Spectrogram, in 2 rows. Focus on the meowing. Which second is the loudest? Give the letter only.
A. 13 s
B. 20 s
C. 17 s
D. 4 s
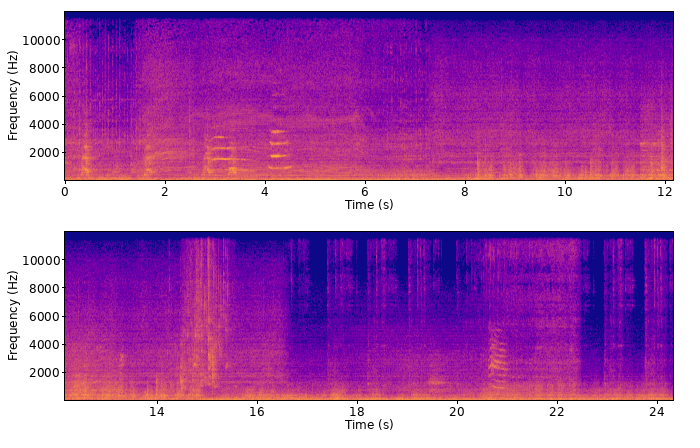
D.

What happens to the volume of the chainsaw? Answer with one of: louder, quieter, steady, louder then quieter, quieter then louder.
steady.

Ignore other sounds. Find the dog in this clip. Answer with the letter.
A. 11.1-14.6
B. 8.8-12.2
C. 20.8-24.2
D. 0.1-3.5
D.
